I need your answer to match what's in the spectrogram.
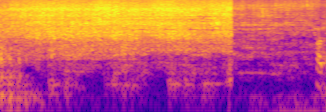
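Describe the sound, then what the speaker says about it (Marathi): Tomatoes hitting a pan of browned onions for a cowpea curry, a loud rushing hiss of steam and sizzle that drops abruptly after a couple of seconds to a softer fry. "आता याच्यामध्ये ना टमाटे टाकून घेते आता टमाटे चांगलं परतवून घ्यायचं आहे"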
